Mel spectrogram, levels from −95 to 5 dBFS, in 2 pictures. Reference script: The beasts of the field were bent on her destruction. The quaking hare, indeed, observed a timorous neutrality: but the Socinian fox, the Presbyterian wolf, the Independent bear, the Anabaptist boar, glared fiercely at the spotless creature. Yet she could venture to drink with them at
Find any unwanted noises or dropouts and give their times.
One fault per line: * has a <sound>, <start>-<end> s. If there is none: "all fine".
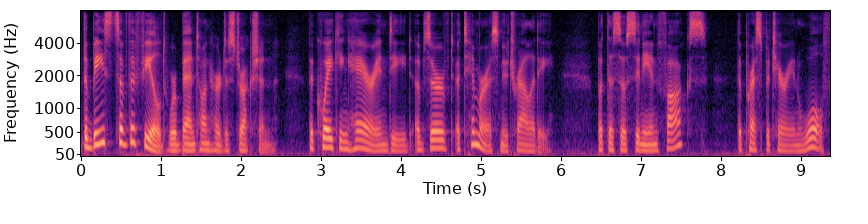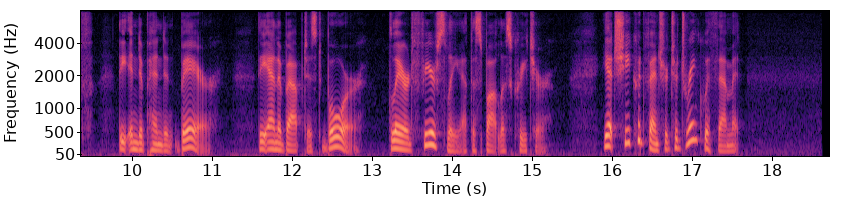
all fine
